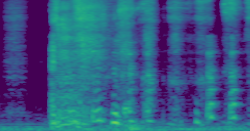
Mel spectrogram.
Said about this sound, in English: I'm surprised you, like, haven't blown out your eardrums. You blow your nose so hard. Really? Yeah. It never hurts my ears. I never go that far. Oh, I just, the way you blow your nose is crazy to me.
